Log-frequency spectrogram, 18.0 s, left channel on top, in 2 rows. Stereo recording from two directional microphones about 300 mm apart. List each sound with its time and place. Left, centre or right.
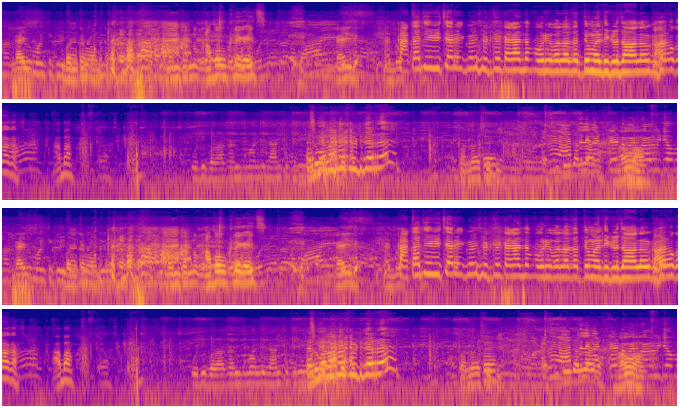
0.2 s speech: left
1.8 s speech: centre
4.0 s speech: centre
5.2 s speech: centre; by 8.2 s left
8.2 s speech: centre
8.9 s speech: centre
12.9 s speech: right
15.4 s music: right
16.3 s speech: centre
